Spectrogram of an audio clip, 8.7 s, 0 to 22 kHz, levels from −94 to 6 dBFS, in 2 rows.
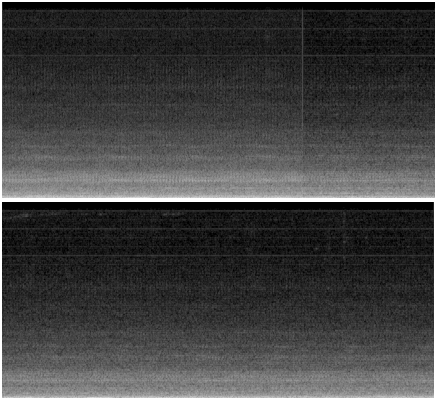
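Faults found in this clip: Channel delay (comb filtering), 3.01 s to end: hollow, phasey tone. One channel lags around 5 ms before mono sum; notches spaced from near 100 Hz.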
